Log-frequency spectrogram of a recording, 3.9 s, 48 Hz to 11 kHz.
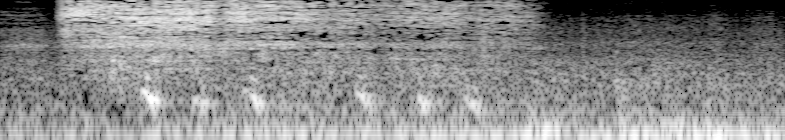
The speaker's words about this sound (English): Alright, and you are up first as you see this enormous beast crash out of the water and it just hisses repeatedly at you, but in 12 echoing, recurring heads they lash around you.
